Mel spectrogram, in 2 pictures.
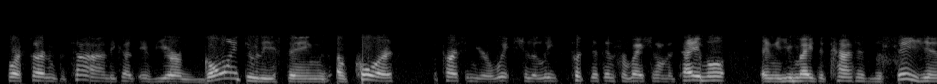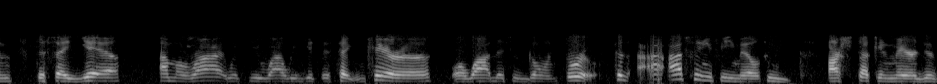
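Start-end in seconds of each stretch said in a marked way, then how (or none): none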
